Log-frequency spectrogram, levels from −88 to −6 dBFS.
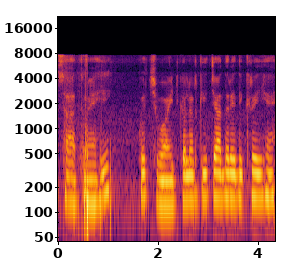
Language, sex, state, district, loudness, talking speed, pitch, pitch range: Hindi, male, Himachal Pradesh, Shimla, -19 LUFS, 150 wpm, 140 Hz, 125-145 Hz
